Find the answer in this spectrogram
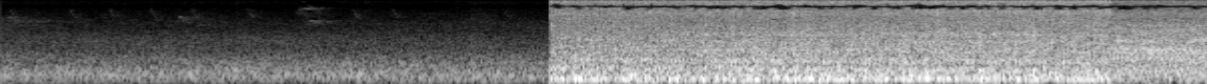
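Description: A quiet background with faint ticks. About three seconds in, it switches suddenly to heavy rain, a steady loud hiss.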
